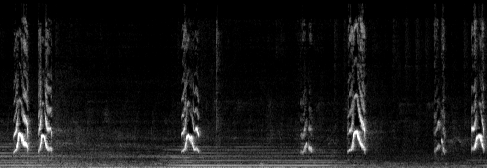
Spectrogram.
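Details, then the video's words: Male cockatiel repeatedly giving loud, piercing, rising-then-falling chirps, some in quick pairs. About seven calls come over ten seconds over a steady low hum. "Cute Cockatiel sound 💝🎀male Sound"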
